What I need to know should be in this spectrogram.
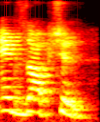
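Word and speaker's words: adsorption: तो बेटा दोनों में प्रोनाउंसिएशन में बहुत थोड़ा सा, बहुत लिटिल डिफरेंस है। नॉर्मली आपको सुनने में दोनों टर्म एक ही लगेंगे, बट थोड़ा सा डिफरेंस है इनकी प्रोनाउंसिएशन में, यहाँ बी है और यहाँ पे डी है, बाकी पूरा सेम है, ठीक है।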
